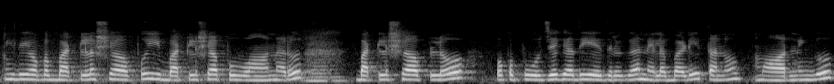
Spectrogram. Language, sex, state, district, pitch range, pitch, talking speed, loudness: Telugu, female, Andhra Pradesh, Manyam, 205-235 Hz, 220 Hz, 130 wpm, -17 LUFS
